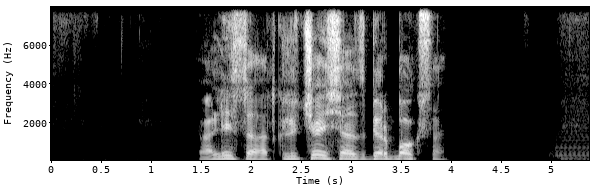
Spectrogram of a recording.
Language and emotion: Russian, angry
